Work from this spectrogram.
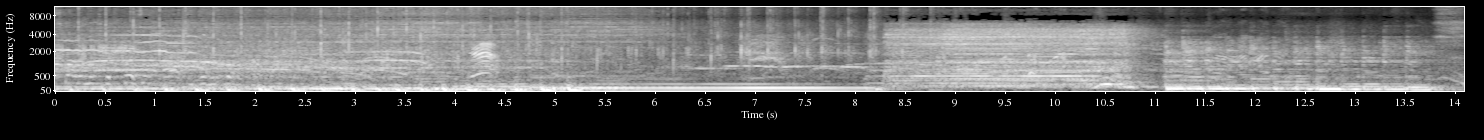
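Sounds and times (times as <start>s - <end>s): crowd cheering and shouting: 0.0s - 13.8s
rock band playing live: 0.0s - 14.0s.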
